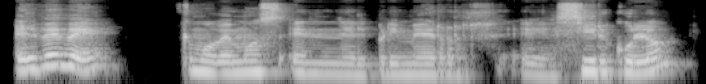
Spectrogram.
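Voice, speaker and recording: A man's voice: a little high, lively intonation, measured pace, a little mellow. A man, a doctor, explaining to parents in a didactic way, asking rhetorical questions as he goes. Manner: didactic, asks rhetorical questions, tags with "¿vale?". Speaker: doctor, invited expert.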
